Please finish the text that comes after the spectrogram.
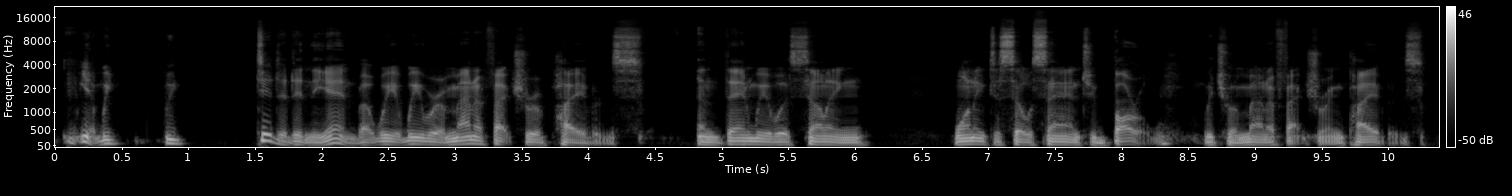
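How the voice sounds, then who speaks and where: A man's voice: very deep voice, moderate pace, no room sound, clean studio sound. A businessman as a podcast guest, talking about work in an easygoing way. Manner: easygoing, relaxed, many fillers. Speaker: guest, family business executive. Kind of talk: casual interview chat.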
